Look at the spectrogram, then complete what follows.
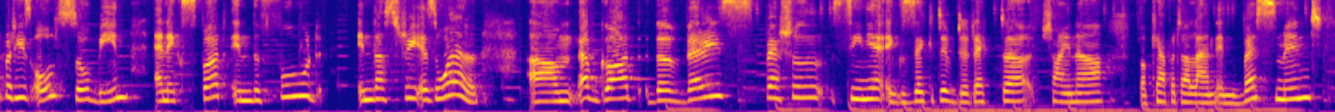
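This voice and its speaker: A woman's voice: fairly high pitch, animated, measured pace, fairly bright tone, faint music behind. A woman hosting a weekly interview show. She opens with an upbeat, polished welcome. Then she leads the guest through questions in a friendly tone. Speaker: podcast host.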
